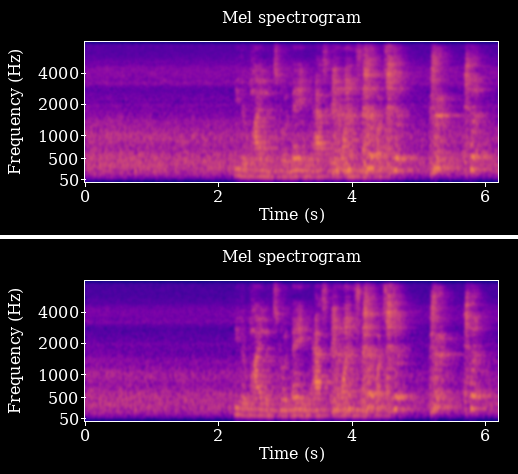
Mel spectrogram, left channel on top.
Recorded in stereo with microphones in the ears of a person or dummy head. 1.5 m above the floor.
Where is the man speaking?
25° right (ahead or behind), 2 m; by 4.7 s 70° right (ahead or behind), 2 m.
